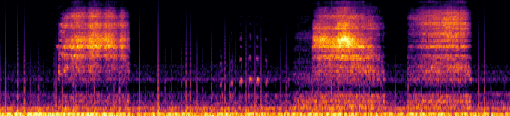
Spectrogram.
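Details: Barn owl chicks begging in a wild nest box as the mother brings food and one nestling swallows a large rodent; three breathy, hissing screeches, one early and two close together later, over a low hum.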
